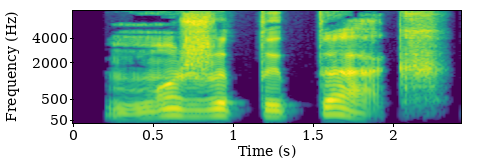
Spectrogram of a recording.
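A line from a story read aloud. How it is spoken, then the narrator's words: Slow reply. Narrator (Russian): медленно ответил Уваров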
